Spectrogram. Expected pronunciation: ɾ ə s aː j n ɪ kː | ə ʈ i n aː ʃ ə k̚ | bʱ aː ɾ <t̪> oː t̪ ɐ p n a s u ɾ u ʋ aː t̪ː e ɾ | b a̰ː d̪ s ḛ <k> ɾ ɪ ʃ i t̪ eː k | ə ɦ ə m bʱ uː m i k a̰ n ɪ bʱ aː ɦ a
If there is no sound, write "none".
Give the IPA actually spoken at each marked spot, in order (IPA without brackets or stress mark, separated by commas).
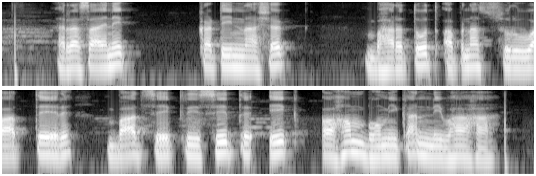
t̪, k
